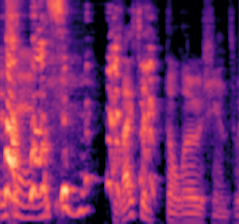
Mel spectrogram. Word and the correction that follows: Thasians: which is not. – And Thalesians, it. Thasians. – That's it. – The Thasians. Oh, it's definitely more syllables. – Okay, so there's no L, the Thasians. – There's no, it's just Thasians.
